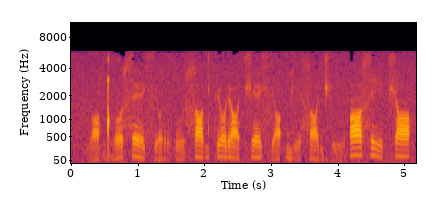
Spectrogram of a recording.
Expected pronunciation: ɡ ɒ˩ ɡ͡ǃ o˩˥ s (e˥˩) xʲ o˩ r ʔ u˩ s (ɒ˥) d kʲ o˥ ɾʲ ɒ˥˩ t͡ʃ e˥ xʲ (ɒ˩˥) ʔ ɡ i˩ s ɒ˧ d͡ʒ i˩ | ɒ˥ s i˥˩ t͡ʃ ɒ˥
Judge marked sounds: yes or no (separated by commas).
yes, yes, yes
